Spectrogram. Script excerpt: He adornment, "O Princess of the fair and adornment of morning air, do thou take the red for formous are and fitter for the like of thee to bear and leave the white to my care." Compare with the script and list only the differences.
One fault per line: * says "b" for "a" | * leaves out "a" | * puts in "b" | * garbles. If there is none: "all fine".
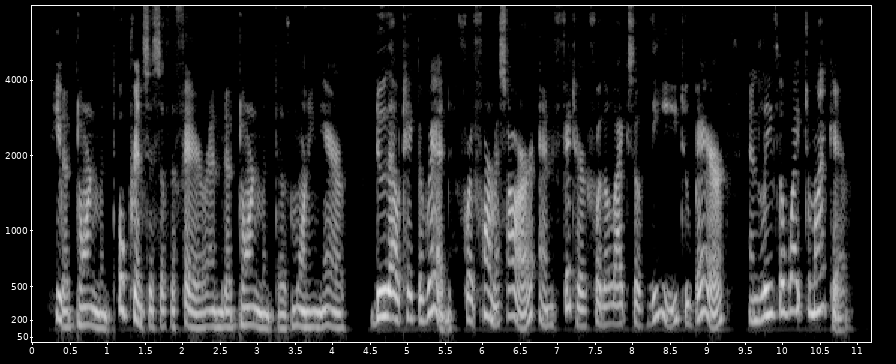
all fine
